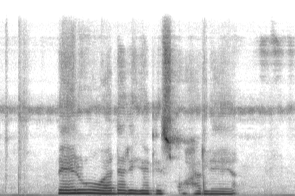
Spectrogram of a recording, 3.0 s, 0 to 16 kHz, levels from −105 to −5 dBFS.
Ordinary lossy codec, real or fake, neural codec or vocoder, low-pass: none; fake; codec, 44.1 kHz, 7.8 kbps, DAC; 14.4 kHz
